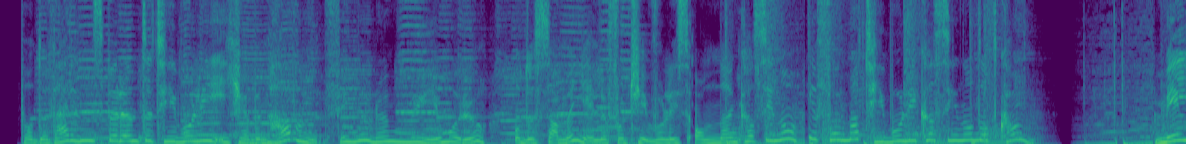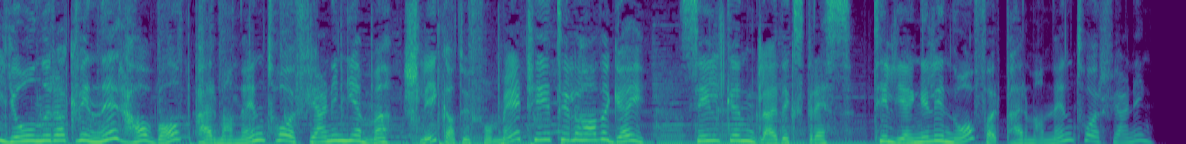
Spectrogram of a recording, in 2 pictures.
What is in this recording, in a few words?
Norwegian Native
